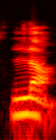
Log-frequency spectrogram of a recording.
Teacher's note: So liquids here, one lateral liquid. La, air escapes laterally.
